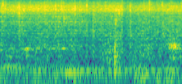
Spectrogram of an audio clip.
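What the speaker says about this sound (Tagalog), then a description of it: "Gigisa na natin tong bawang at sibuyas." Garlic and onion sauté in a small pan, sizzling loudly and steadily at close range. The bright frying hiss continues without a break.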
